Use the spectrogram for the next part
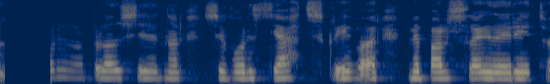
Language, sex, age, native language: Icelandic, female, 11, Icelandic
